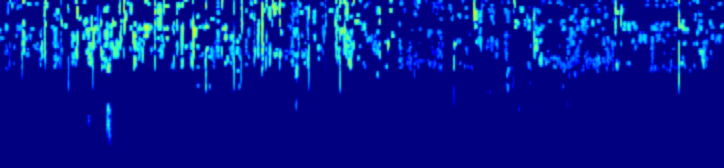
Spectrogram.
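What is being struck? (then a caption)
Plastic speaker dock. Long red nails quickly tap and scratch along the top and glossy side of a small, hollow, black plastic iHome speaker dock resting on a wooden table. The result is a quiet, dense run of dry, bright clicks and scrapes with almost no low end, each tap stopping short with no ring.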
